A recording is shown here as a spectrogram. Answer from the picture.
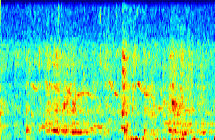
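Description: Soft low thuds of hands pressing and patting wet mud onto a hand-built clay stove, growing denser in the second half, with birds calling in the background.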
